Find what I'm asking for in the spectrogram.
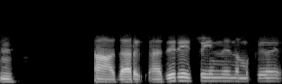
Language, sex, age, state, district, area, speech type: Malayalam, male, 60+, Kerala, Kozhikode, urban, conversation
